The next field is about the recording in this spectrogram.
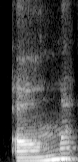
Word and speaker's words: Ohmme: Again, I'm not sure that they're underrated, but there's a band based out of Chicago called Ohm. It's spelled O-H-M-M-E.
